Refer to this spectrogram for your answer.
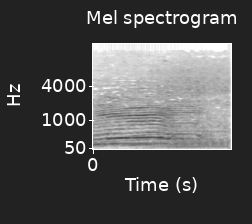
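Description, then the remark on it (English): A single long, low cow moo rings out clearly on a farm in Nalier, western France, at 7 in the morning at breakfast time, its drawn-out harmonic call lasting nearly two seconds before fading, with no talking. “When the cows hear the organic farmer Jan Doob's tractor, they trot to the wall around their stall”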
